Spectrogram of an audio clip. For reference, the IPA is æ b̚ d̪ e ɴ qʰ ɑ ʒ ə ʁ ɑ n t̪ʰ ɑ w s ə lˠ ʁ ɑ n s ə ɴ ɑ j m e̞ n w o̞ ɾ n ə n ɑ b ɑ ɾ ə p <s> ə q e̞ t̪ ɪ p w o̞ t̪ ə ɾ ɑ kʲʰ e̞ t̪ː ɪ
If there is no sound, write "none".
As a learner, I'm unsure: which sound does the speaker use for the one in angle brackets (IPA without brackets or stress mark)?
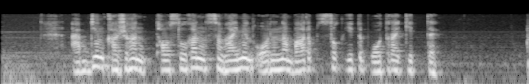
s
